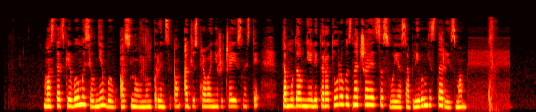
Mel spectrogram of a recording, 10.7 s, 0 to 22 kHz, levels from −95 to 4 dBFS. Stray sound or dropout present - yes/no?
yes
